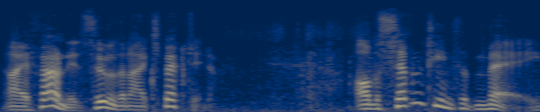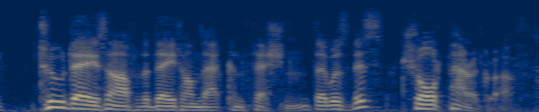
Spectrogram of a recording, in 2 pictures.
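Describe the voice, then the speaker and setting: An actor playing a methodical, courteous British police inspector in a radio crime drama, speaking in a measured, formal and precise way. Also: male voice, medium pitch, sing-song, a bit bright. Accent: British English. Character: methodical, courteous male police inspector reporting his findings.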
